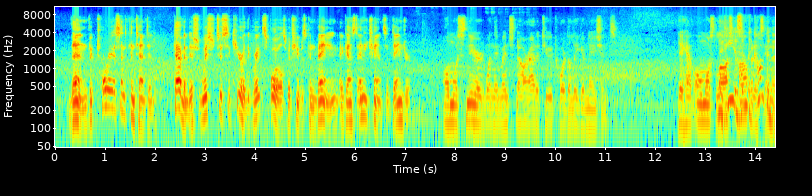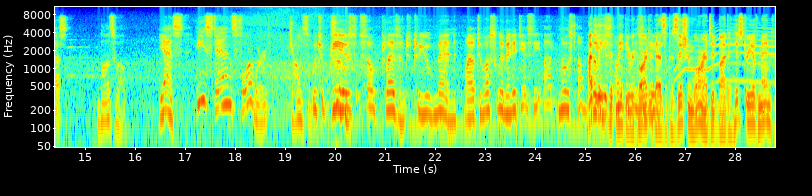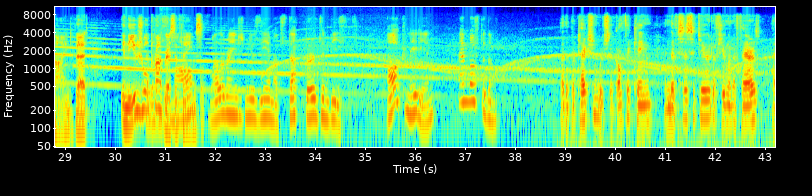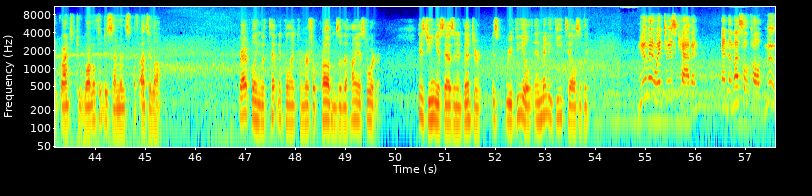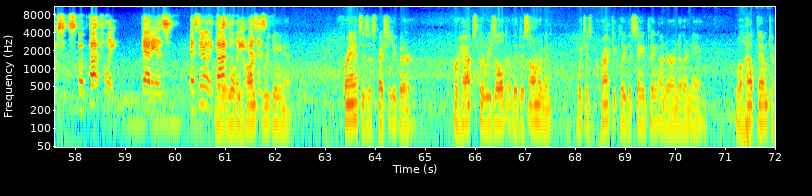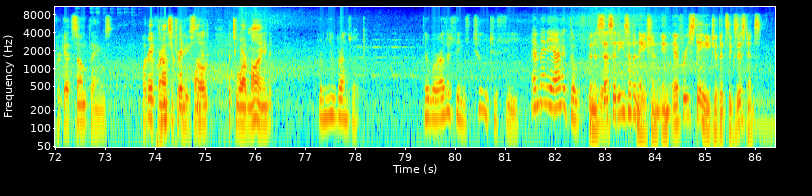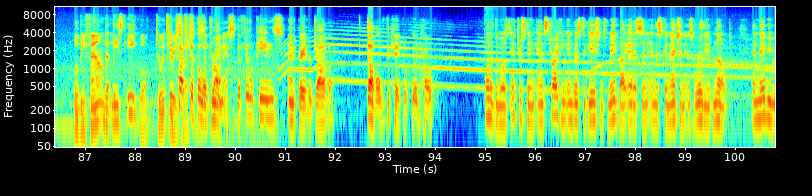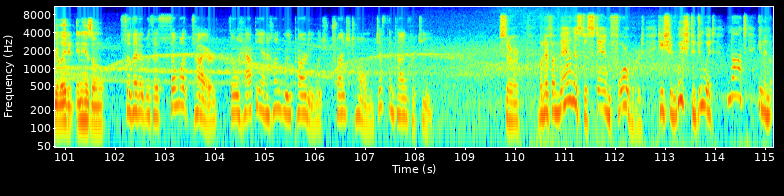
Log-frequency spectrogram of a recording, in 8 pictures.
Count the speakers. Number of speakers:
9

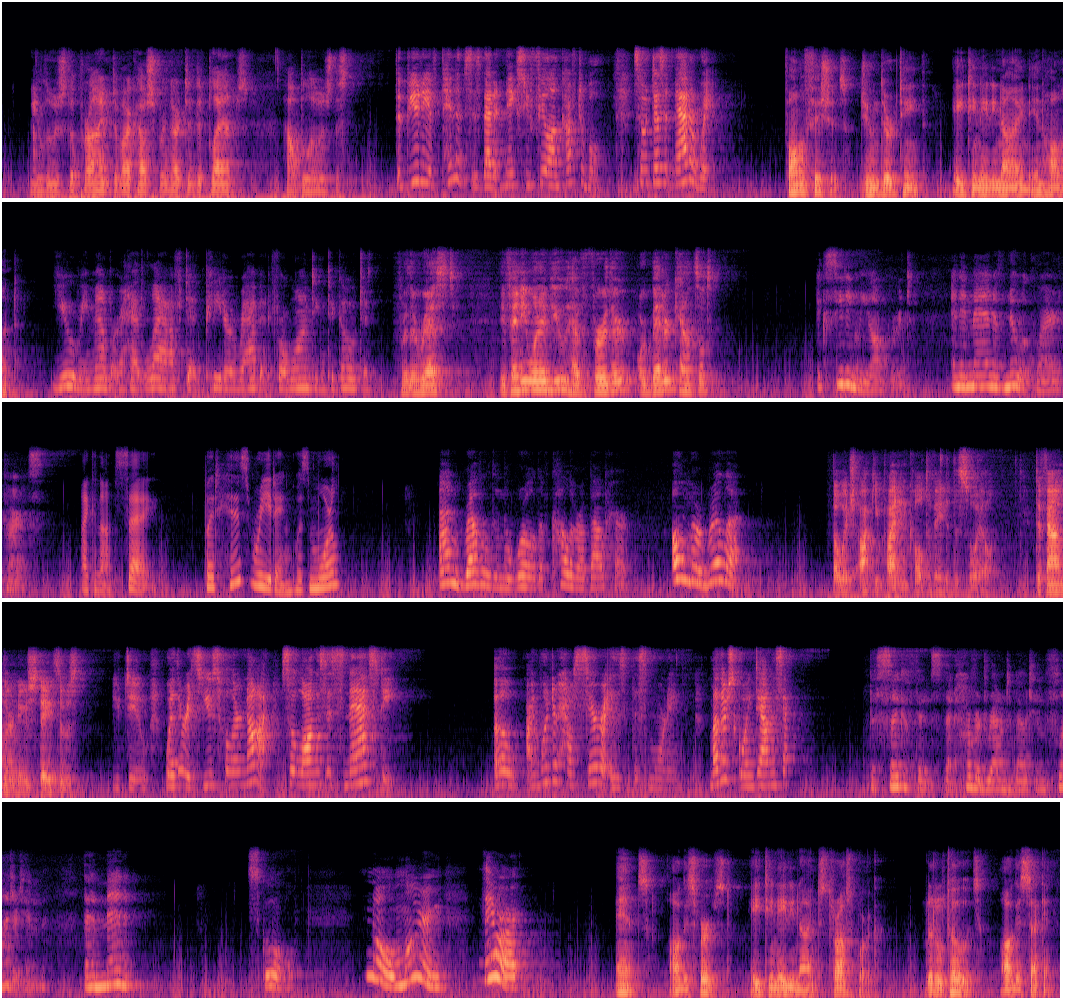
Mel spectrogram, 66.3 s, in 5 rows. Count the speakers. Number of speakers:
9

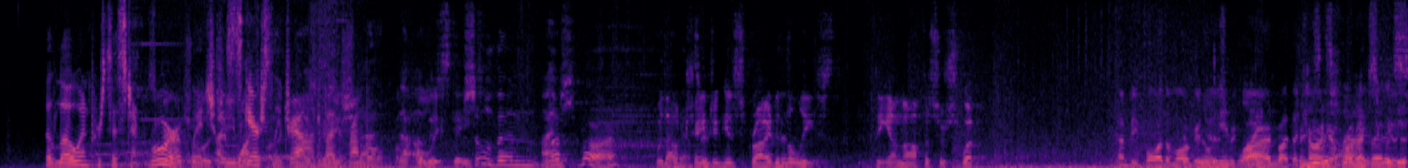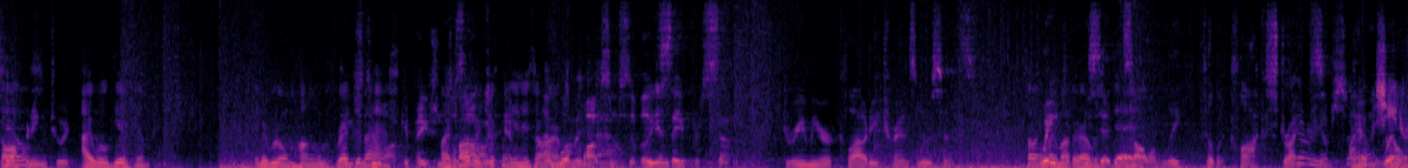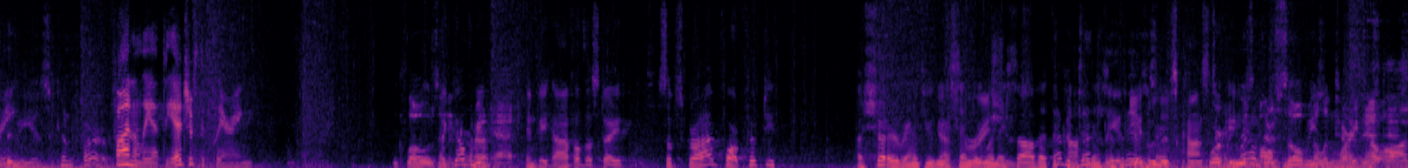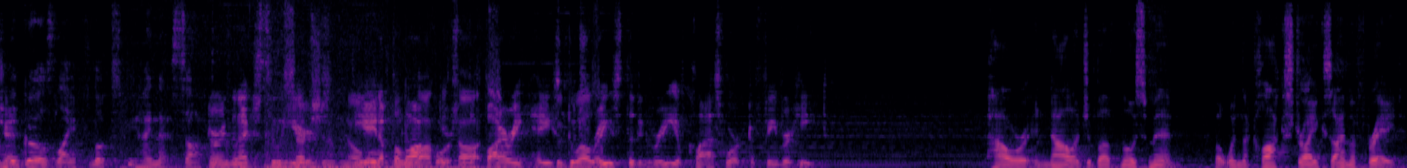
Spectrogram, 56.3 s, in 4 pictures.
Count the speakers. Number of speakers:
8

